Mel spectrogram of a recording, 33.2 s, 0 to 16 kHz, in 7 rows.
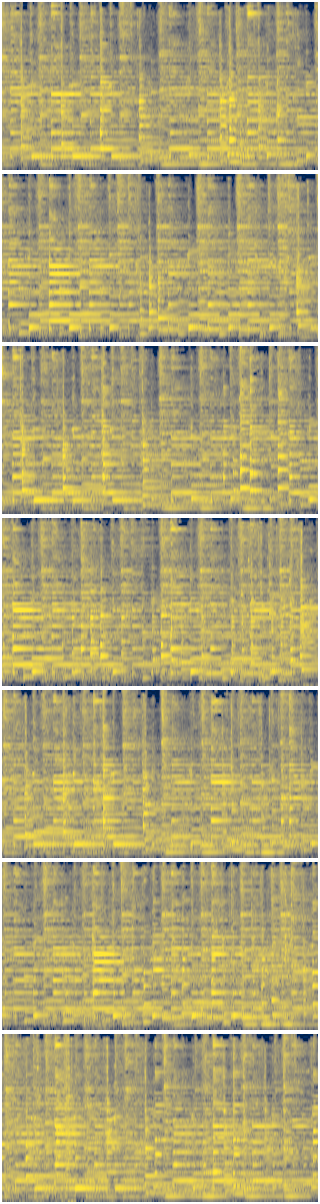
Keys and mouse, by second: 2.4 Right, 5.5-7.6 drag, 7.6 Left, 12.4-15.9 drag, 18.5 right click, 19.8 click, 20.5-25.4 drag, 25.4-33.1 drag.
